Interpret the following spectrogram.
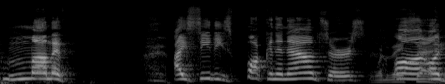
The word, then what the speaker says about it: Monmouth: And it's pronounced Monmouth.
